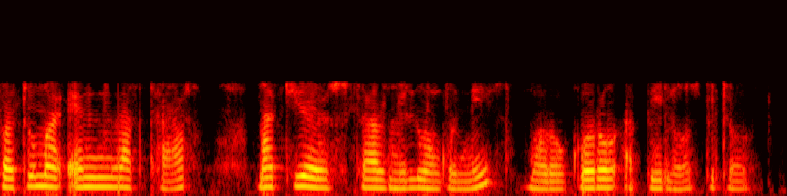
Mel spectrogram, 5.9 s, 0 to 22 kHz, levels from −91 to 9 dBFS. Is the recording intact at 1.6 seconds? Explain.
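No. At 1.6 seconds, as across the whole clip, the speech sounds muffled and gargly, with nothing above 3.8 kHz. This is the RealAudio 14.4 codec's heavy damage, which fits an 8 kbit/s dial-up-era speech coder discarding detail to fit its tiny budget.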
